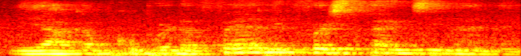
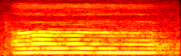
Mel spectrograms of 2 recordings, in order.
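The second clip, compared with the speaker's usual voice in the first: normal talking voice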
